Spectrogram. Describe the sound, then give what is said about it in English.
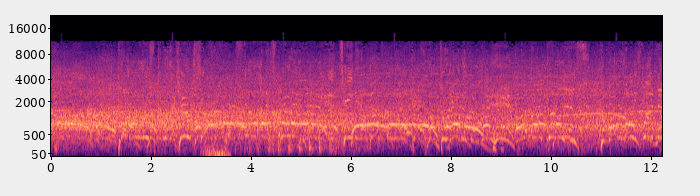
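A packed arena crowd at an MMA fight roars in a sustained, chaotic eruption at a knockout, countless voices yelling and cheering at full volume for the whole stretch, with a brief heavy thump early on. “The knockout with Kamaru Usman knocking out Masvidal, it should sound just like utter chaos, just like this.”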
